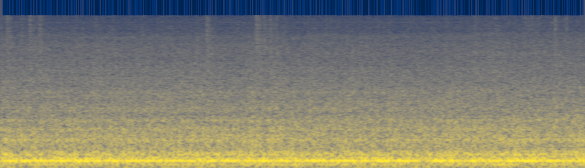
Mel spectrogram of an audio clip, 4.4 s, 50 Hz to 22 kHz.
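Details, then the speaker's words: About 1991 ICP HVAC condenser unit, compressor wouldn't start (condenser fan ran); with hard start kit temporarily connected at capacitor, compressor breaks free and runs with a steady low even hum. "Let's see if she'll start now with a hard start. Yep. She took off. Hard start broke her"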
